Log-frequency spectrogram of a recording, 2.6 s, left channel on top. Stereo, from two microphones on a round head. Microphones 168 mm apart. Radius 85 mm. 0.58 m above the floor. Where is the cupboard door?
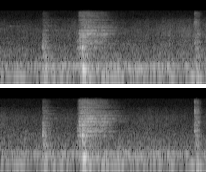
40° right (ahead or behind), 2 m.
